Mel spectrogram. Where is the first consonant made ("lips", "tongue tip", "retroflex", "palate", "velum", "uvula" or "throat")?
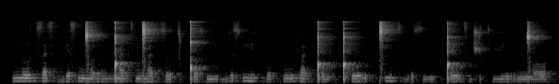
tongue tip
